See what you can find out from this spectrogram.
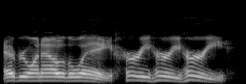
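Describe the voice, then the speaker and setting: A man's voice: high voice, animated, fairly quick, fairly bright tone, dry recording, voice pushed up. A man voicing urgent, scolding firemen in a children's storybook, calling out in short exclamations.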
